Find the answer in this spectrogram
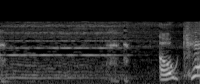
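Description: Cartoon night-time jungle ambience: frogs croaking in a steady drone, with faint high insect tones and a short chirp about once a second. It is the stock sound of a stunned silence.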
